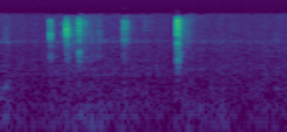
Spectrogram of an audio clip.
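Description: Computer keyboard typing: about five quick, faint keystrokes, a short command typed and entered over about a second.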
